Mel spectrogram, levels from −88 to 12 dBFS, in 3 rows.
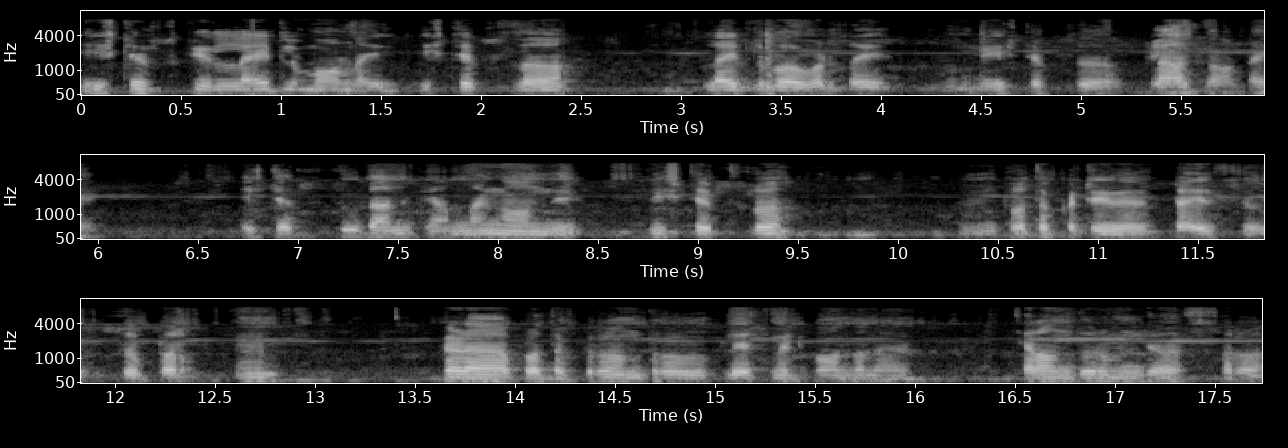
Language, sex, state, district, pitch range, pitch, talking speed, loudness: Telugu, male, Andhra Pradesh, Anantapur, 110-120 Hz, 115 Hz, 115 wpm, -21 LUFS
